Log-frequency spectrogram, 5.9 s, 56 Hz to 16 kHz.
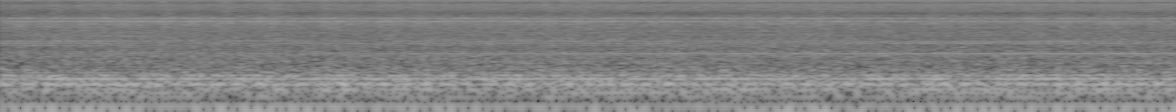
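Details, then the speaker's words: Denton DV502B vacuum evaporator, auto vent pushed after lowering the bell jar: steady rushing hiss with low pump hum and faint fixed tones; the chamber is venting to air normally. "so I have the auto vent pushed everything's satisfied and you can hear that it's venting and going up"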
